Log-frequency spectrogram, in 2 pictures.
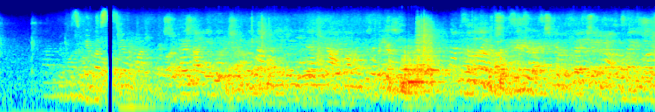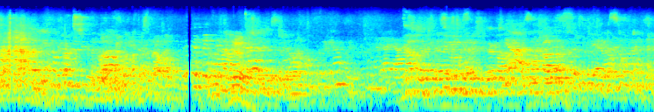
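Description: A crowd of men and women chat all at once indoors.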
